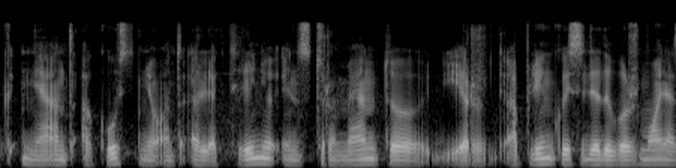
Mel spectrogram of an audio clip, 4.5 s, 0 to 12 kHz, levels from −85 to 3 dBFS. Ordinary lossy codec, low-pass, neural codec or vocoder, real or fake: Opus, 64 kbps; 7.2 kHz; none; real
